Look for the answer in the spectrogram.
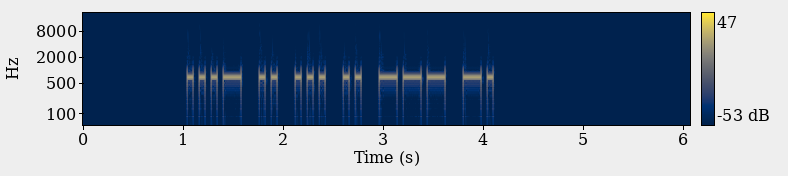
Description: Morse code, heard as a keyed tone, about 20 wpm, 700 Hz. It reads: VISION
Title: 6 Letter Words - First 3 Letters Given - 20wpm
